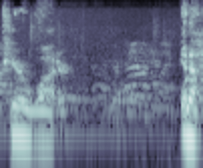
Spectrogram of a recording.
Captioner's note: chatter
